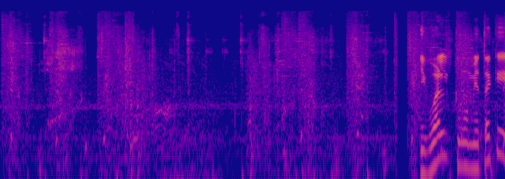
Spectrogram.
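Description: Sword strikes and magic blasts hit in a fast fight.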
